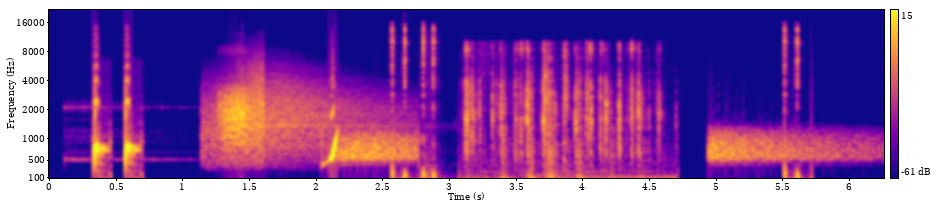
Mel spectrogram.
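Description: Logo-intro sound effects: two quick pops, a whoosh with a short rising swoop, a rapid run of typing-like clicks for about two seconds, then another whoosh that fades out.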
